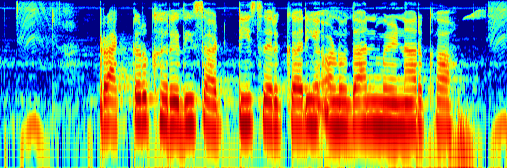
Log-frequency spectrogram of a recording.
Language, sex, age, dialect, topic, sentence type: Marathi, female, 18-24, Standard Marathi, agriculture, question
